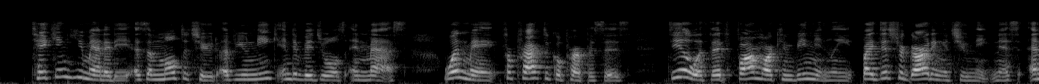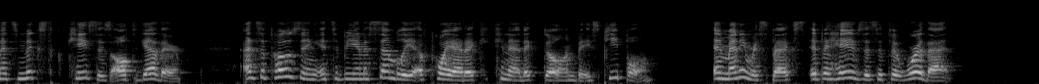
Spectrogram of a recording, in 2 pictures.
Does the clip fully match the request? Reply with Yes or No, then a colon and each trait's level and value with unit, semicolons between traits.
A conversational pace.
Yes: average, 155 wpm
